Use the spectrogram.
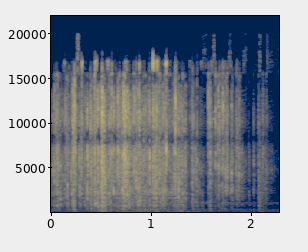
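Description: Plastic packaging on a Blokees Classic Class Optimus Prime figure is cut open and crinkled close up, giving a dense, continuous rustling and crackling that fades slightly toward the end.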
